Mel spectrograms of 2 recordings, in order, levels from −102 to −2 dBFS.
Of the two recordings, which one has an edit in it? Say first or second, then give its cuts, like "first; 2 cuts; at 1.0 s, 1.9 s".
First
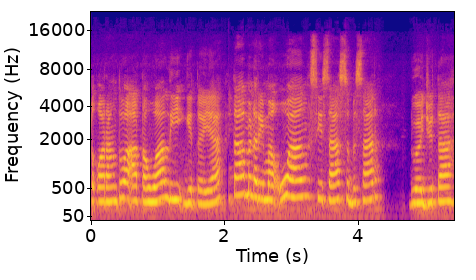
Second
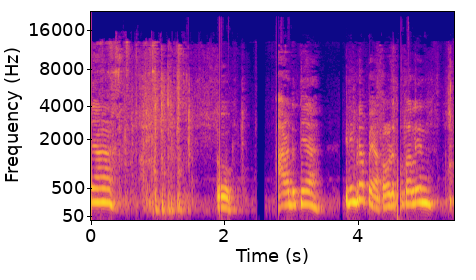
first; 1 cut; at 2.0 s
